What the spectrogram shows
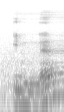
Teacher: nun syaddah wajibul gunnah, dengung dua harakat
